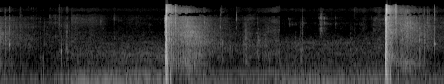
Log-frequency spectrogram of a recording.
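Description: Two shotgun shots about three seconds apart, each a sharp report with a short echoing tail.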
